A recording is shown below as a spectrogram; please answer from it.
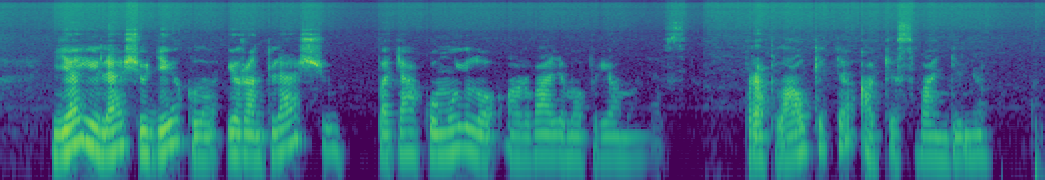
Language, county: Lithuanian, Alytus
